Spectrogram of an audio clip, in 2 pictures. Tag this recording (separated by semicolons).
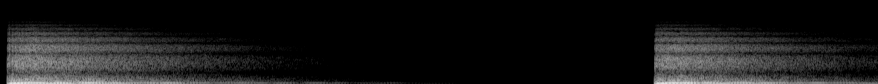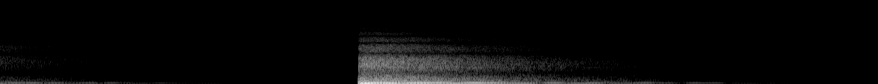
explosion; cinematic; synth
